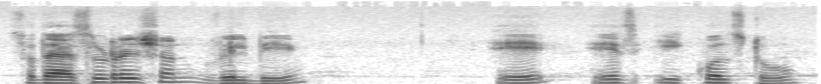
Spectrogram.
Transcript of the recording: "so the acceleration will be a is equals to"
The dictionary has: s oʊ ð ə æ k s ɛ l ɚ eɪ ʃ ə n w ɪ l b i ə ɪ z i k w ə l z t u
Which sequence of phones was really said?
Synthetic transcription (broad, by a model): s oʊ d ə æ s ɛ l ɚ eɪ ʃ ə n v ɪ l b i ə ɪ z i k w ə l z t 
